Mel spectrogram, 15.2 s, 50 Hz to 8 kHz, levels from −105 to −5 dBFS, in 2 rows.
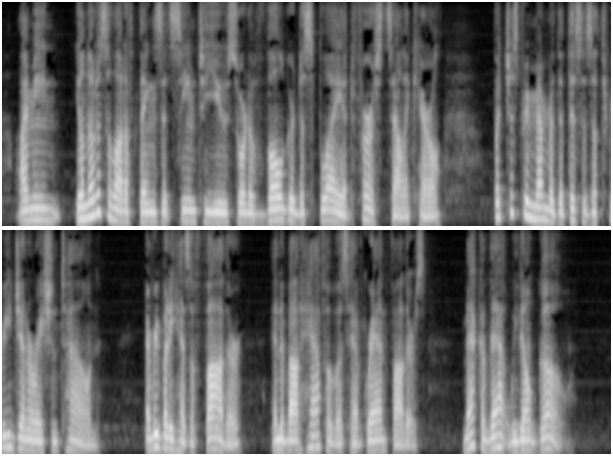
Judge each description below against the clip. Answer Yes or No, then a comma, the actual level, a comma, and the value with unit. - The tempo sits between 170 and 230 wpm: Yes, average, 185 wpm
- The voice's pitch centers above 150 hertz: No, low, 130 Hz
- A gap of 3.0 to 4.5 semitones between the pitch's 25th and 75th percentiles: Yes, average, 3.9 semitones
